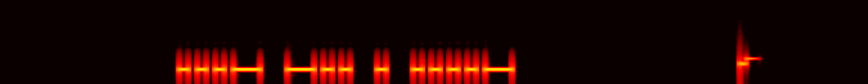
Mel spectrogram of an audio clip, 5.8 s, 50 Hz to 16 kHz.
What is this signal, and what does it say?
Morse code, heard as a keyed tone, about 20 wpm, 700 Hz. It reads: VDE4
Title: All Cut Numbers - 4-Digit 20wpm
